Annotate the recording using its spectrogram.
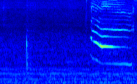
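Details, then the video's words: A shy, hungry stray kitten living on the street gives one clear meow of under a second, starting high, then falling and levelling off, richly harmonic, after a soft click and a brief quiet stretch. "Cute shy kitten living on the street is very hungry"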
